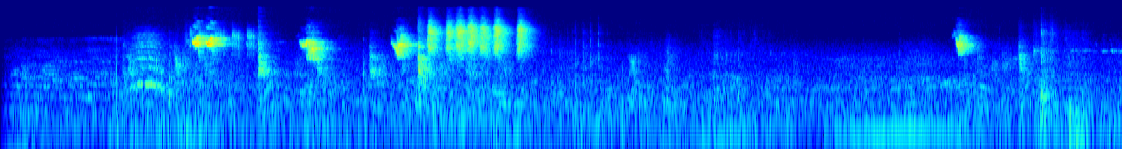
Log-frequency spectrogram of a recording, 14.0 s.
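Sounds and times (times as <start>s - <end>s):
birds chirping and squawking: 1.5s - 6.8s, 11.9s - 12.3s.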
